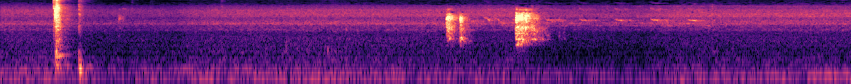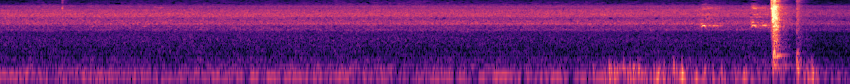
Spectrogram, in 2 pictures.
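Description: Archery arrows shot at a target, a few sharp isolated impacts spaced apart against a steady outdoor background hiss with faint birdsong.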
